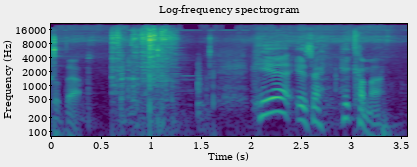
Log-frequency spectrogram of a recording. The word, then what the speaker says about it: jicama: Here is a jicama. It looks as if it should be called jicama, but it's not. It's pronounced, it's with a J.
